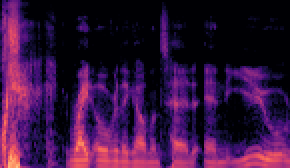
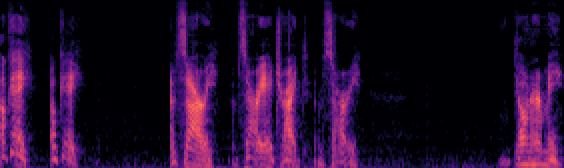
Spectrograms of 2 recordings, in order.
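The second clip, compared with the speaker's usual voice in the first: pleading, begging goblin voice, higher; 6 semitones higher than usual. Voicing a goblin who sets down its sword, begging to surrender. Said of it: "He's trying to surrender".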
